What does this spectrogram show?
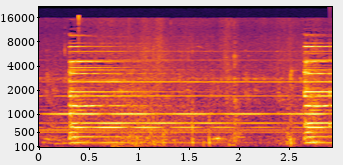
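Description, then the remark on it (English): A wind-up clock, wound once a week on Sunday mornings, ticks quietly, with two bright, ringing chime strikes about two seconds apart whose tones linger and fade. No voices are heard. “How often does that clock me winding up?”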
